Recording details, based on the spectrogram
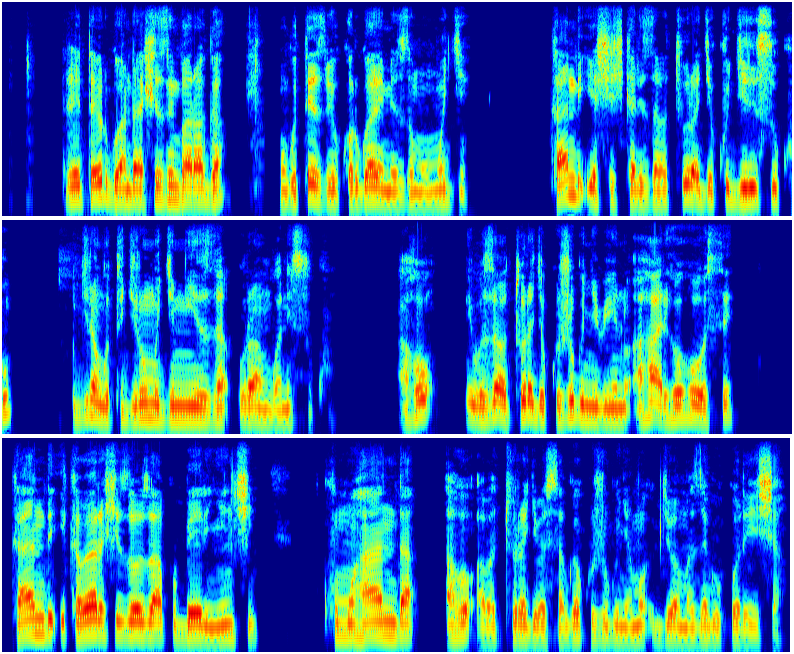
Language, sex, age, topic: Kinyarwanda, male, 18-24, government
